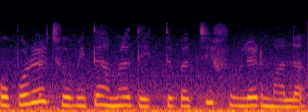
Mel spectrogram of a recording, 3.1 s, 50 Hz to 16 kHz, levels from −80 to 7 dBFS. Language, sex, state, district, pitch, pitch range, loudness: Bengali, female, West Bengal, Jhargram, 270 Hz, 260-300 Hz, -14 LUFS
